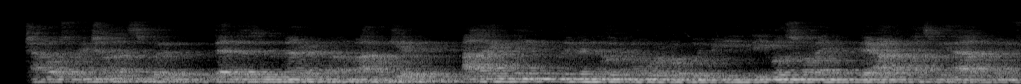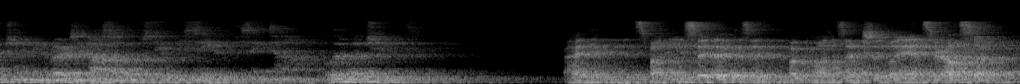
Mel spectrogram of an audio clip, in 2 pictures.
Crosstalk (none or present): none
